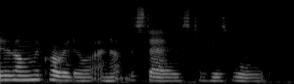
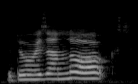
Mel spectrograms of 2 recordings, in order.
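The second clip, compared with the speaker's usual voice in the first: loud, higher call; 5 semitones higher, 8 dB louder than usual. Acted. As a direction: call out through the door. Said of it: "Dotty called out".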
